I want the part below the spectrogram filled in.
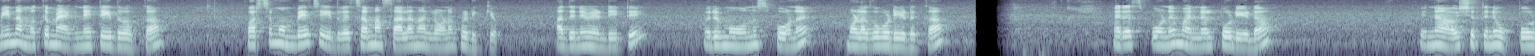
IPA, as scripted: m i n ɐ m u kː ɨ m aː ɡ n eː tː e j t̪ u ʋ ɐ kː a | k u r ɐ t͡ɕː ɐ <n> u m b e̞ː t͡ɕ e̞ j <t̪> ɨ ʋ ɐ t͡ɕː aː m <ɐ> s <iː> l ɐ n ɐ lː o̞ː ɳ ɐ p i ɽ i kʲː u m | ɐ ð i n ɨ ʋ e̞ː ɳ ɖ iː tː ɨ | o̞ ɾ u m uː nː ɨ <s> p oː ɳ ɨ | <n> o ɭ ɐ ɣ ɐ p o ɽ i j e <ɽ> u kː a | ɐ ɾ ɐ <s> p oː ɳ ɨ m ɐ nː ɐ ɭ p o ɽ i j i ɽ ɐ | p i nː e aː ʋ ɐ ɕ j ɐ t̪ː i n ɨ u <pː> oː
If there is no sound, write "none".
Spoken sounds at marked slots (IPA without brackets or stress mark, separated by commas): m, t̪, ɐ, aː, s, m, ɽ, s, pː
